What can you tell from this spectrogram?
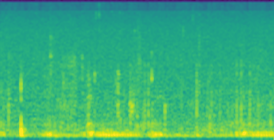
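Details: Foster kitten purring indoors around feeding time; a low rumbling purr pulses steadily beneath scattered clicks and small chewing or handling noises.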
